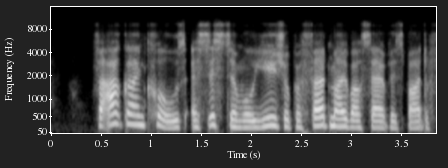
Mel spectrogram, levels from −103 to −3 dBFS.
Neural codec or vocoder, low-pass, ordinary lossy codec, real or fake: codec, 16 kHz, 16 kbps, FunCodec, trained on LibriTTS, 50 frames a second; 7.2 kHz; Opus, 32 kbps; fake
